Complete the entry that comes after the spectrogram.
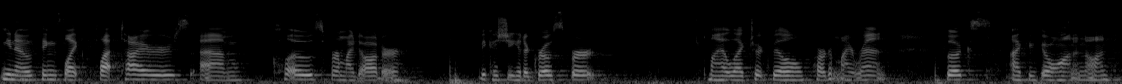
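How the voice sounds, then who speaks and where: Speaking at a fairly slow pace with long, frequent pauses, a woman keeps a flat, monotone delivery at medium pitch while the room echo is audible. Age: 30s. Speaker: scholarship recipient, student. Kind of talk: testimony. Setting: stage with audience.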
